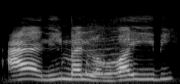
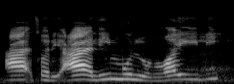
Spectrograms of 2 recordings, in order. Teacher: عالم الغیب میں عین جو ہے وہ بھی دو الف کے برابر کیجیے. عالم الغیب، اور غین کو آپ نے موٹا پڑھنا ہے.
